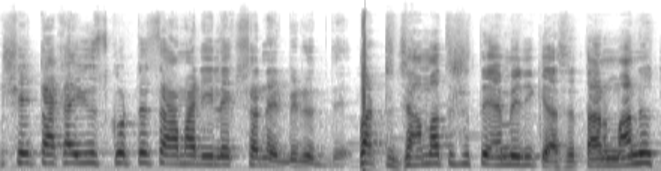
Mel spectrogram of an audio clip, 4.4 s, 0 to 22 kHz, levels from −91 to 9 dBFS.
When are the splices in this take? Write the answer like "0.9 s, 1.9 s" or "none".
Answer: 2.2 s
